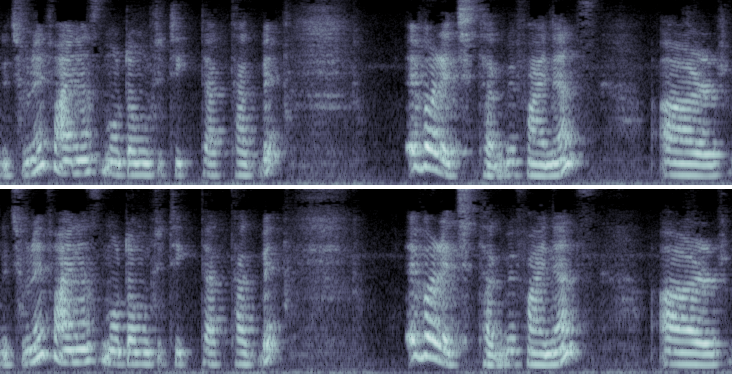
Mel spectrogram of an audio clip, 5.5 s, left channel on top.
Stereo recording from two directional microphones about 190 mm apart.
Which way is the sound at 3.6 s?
45° right (ahead or behind).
